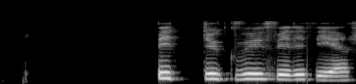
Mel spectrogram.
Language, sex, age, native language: Icelandic, female, 10, Icelandic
